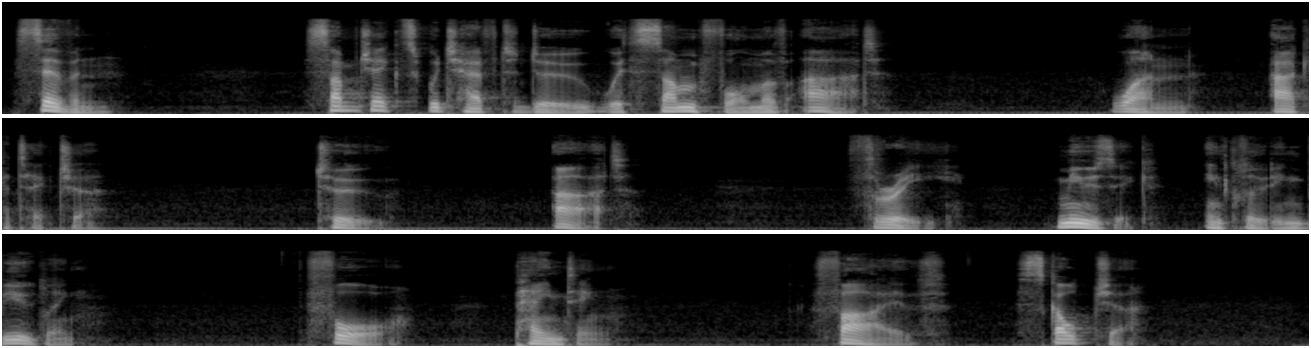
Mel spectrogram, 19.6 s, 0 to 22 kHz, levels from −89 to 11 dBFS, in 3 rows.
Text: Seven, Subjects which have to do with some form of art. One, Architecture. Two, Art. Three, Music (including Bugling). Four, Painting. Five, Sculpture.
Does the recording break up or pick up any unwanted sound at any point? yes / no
no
